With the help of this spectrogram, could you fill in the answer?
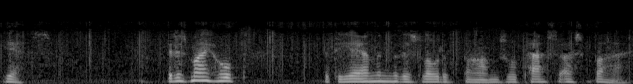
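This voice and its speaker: An actor playing an ancient, wise and dying high lama in a 1950s radio drama, solemn, fatherly and measured. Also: fairly even intonation, natural voice. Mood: grave, prophetic. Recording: dull, noisy old radio recording.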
